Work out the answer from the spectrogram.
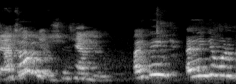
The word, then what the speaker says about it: Camus: So, like, Guys, it is Camus. What? It is pronounced Camus. I told you, Camus.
